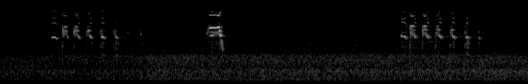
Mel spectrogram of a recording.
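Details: Female bald eagle returning to the nest in the morning, exchanging soft mewling vocals with her mate before mating on a branch: rapid series of high, thin chittering notes, a brief sharper squeal, then another chittering run.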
